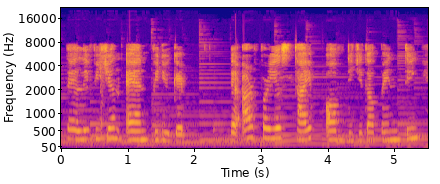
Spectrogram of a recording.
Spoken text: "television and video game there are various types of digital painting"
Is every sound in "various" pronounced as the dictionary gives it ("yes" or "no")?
no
